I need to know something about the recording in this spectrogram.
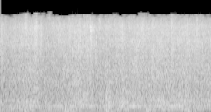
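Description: Chicken and a freshly cracked egg frying in hot oil in a pan: a steady sizzle.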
